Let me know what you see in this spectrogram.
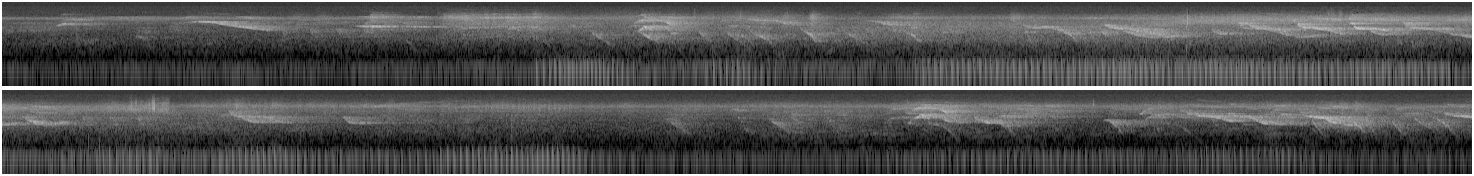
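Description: Birds calling with many quick, downward-sweeping chirps in runs, over a low rumble that swells through the middle and fades again.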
